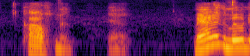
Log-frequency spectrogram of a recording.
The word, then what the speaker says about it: Kaufman: be called yes yes is it Kaufman or calman I I always mispronounce it Kaufman cman Kaufman yeah man of the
